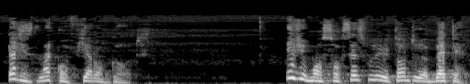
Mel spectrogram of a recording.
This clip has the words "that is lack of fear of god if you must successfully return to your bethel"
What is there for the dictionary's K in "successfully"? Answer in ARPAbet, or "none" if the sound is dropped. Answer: K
